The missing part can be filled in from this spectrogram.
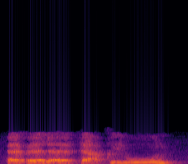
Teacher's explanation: التاء مرققة، العين مرققة، القاف مكسورة مفخمة واللام مضمومة مرققة. الواو بعدها مد عارض للسكون، وقلنا مرارا ان النظر للسكون العارض بسبب الوقت يجوز في حرف المد الواقع قبله اوجه ثلاثة: الطول 6 حركات، والتوسط 4 حركات، والقصر حركتان.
